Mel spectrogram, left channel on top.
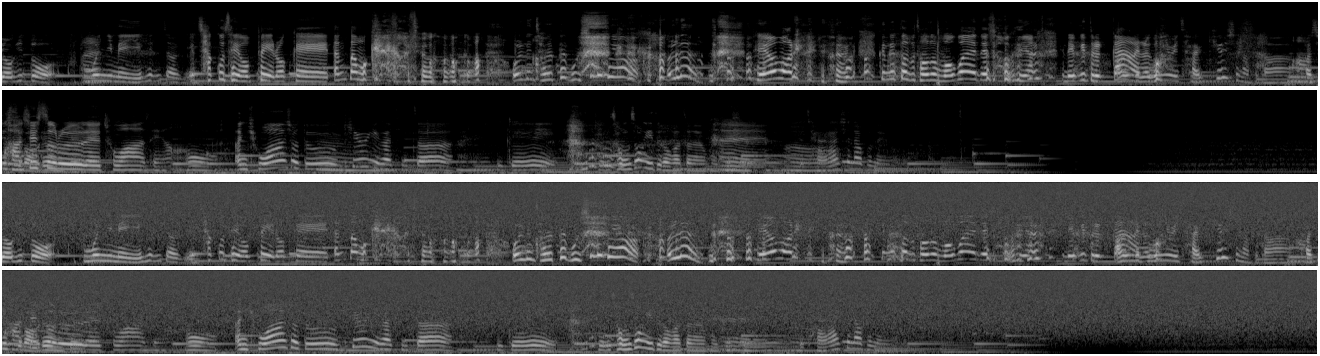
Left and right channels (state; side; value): noise; right; hiss, 3 dB below the sound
